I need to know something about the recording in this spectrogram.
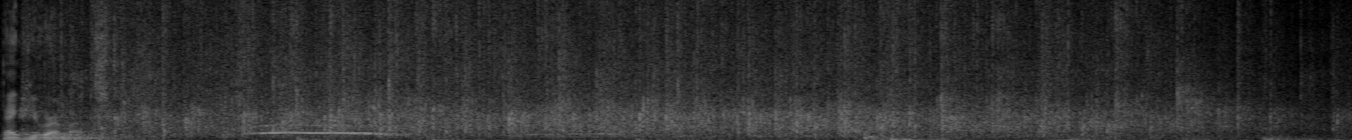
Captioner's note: applause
